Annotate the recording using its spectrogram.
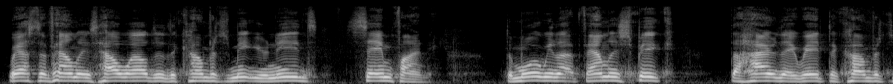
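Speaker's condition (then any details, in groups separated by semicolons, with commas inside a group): Bulbar onset ALS; affects speech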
